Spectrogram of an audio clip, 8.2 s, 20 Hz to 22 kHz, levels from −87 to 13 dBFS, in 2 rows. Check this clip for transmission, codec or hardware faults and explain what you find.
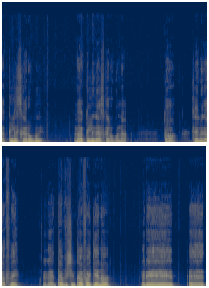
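Nothing stands out in this speech recording: there's no transmission, codec or hardware trouble to point to anywhere in it.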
